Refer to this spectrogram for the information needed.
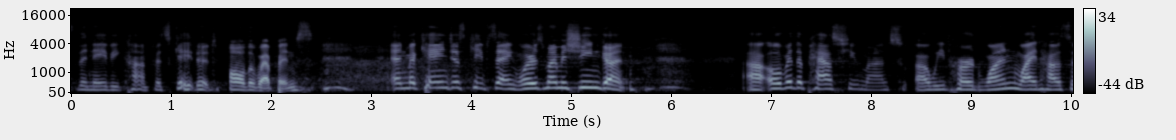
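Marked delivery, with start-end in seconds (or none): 4.5-5.5 lightly imitated insistent complaint, louder and higher; mock demand. Senator retold asking for his confiscated weapon, mock demand. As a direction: keep pestering for it, in mock earnest.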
